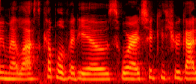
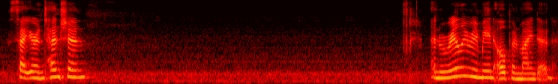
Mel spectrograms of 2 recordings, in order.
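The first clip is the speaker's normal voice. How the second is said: guided meditation. Acted. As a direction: guide the listener inward, phrase by phrase, leaving space between.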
